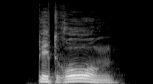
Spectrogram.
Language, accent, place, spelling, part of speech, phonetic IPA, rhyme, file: German, Germany, Berlin, Bedrohung, noun, [bəˈdʁoːʊŋ], -oːʊŋ, De-Bedrohung.ogg
- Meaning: threat (indication of imminent danger)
